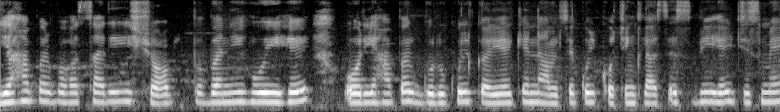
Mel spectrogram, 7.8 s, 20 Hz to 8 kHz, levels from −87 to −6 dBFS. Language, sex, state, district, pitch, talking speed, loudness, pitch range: Hindi, female, Chandigarh, Chandigarh, 205 Hz, 170 wpm, -18 LUFS, 195-215 Hz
